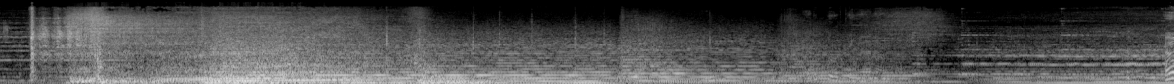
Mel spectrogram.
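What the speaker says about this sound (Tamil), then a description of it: "டிரைவர் வண்டி எடு." A car engine starts, revs loudly up close and settles into a mid-pitched drone as the vehicle pulls away, with the sound easing off toward the end and no voices.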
